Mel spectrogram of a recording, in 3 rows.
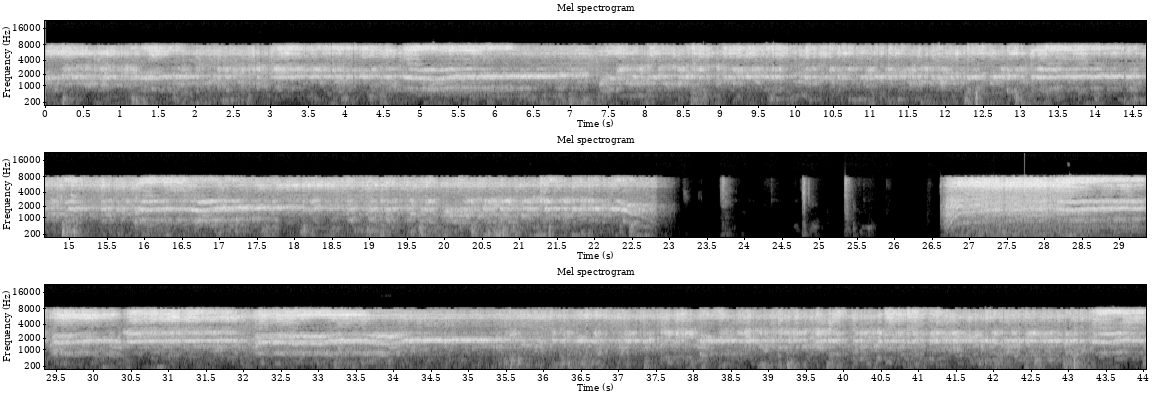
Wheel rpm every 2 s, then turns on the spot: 230, 230, 230, 230, 230, 230, 230, 230, 230, 230, 230, 60, 0, 110, 230, 230, 220, 230, 230, 230, 230, 230.
22-24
